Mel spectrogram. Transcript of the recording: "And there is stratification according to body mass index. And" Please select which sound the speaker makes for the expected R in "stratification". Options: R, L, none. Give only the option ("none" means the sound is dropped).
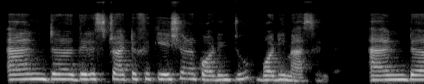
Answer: R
